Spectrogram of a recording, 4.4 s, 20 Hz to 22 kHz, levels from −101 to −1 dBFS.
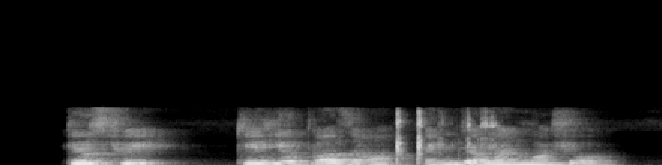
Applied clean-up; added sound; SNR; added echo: neural mask model DeepFilterNet 3.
